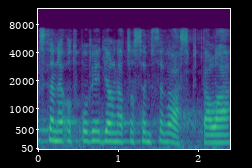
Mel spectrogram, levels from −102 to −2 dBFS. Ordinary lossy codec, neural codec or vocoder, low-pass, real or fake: AAC, 64 kbps; codec, 16 kHz, 8 kbps, FreqCodec, smaller model; 7.2 kHz; fake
